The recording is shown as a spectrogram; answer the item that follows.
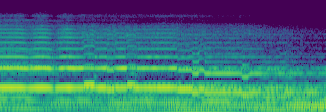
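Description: Song accompaniment led by a flute playing a slow melody of held notes that step up and down, over sustained lower accompaniment, with no voice.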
